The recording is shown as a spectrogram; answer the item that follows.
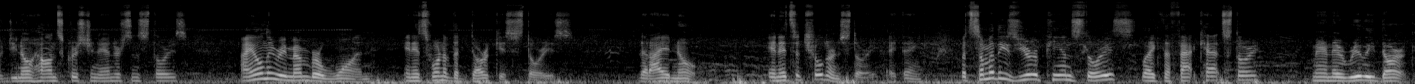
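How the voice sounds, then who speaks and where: A man reading a storybook aloud as a teacher, casually chatting and prompting listeners with questions. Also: a little high.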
